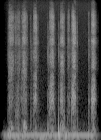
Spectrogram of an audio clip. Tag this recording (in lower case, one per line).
domestic sounds
writing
